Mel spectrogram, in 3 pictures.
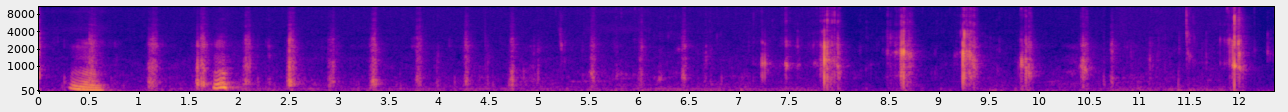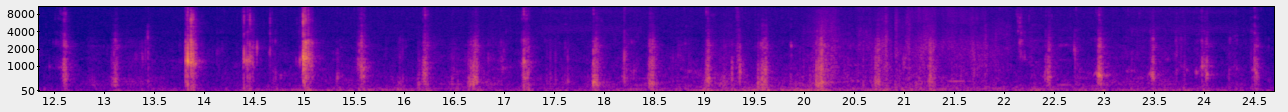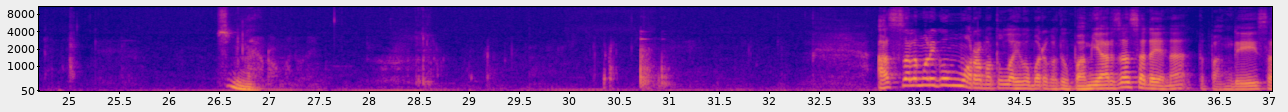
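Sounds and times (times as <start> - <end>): crunching and chewing food: 0.0 - 25.8.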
